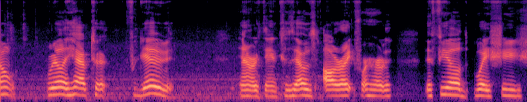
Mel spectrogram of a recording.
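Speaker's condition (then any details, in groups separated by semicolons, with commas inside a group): Cerebral palsy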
